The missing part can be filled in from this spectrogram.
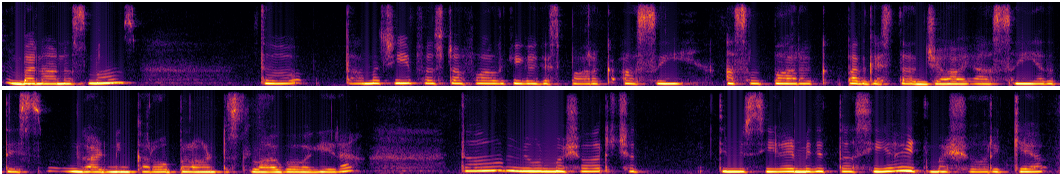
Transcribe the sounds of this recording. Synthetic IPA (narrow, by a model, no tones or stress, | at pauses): bɐnaːnɐsmaːnz | t̪ɨ | t̪aːmɐt͡ʃifʰɐsʈɐfaːlkiɡɐɡɐspaːɾɐkasɨ̃ɐsɐlpaːɾɐkpɐd̪ɡɐsʲt̪ɐd͡ʒaːjaːsɨ̃jɐt̪ɐt̪ɐsɡaːɖniŋɡkɐɾoːplaːɳʈɐslaːɡoːʋɐɡeːɾa | t̪ɨmjoːnmɐʃoːɾt͡ʃʰɐ | t̪imisiɐmid̪it̪ɐsijɐiʈmɐʃoːɾkɐ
